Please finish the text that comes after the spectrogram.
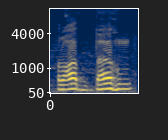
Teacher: तशरीद वाले हर्फ को 2 बार पढ़ेंगे, एक पीछे वाले से मिलाकर और एक हरकत के साथ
